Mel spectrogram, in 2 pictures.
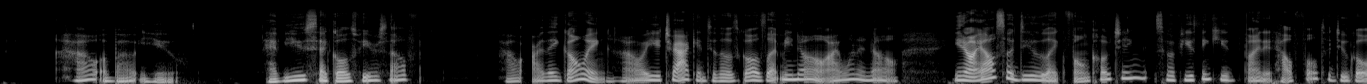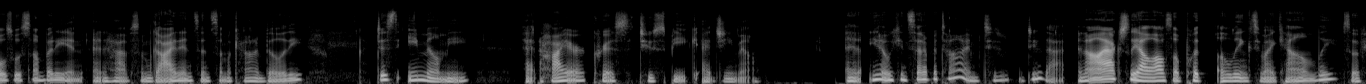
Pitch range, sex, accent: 125-190 Hz, female, American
